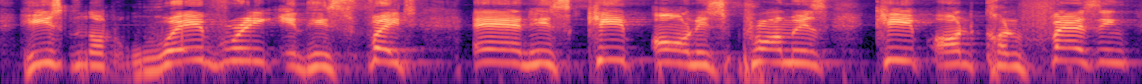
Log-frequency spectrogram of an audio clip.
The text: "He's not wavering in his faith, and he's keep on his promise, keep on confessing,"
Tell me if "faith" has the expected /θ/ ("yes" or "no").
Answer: no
